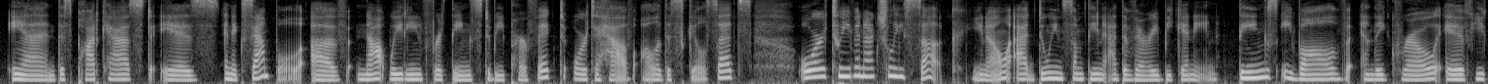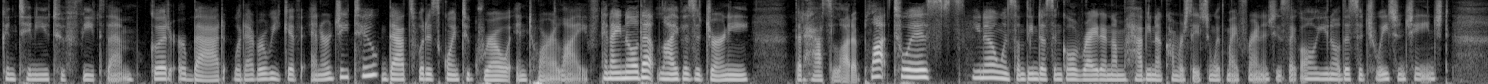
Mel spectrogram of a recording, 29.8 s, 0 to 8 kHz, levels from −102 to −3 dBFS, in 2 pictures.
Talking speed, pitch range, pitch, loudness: 210 wpm, 170-200 Hz, 180 Hz, -31 LUFS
